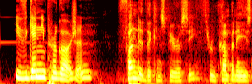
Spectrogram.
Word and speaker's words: Yevgeny Prigozhin: The other individual defendant, Yevgeny Viktorovich Prigozhin, It's pronounced Yevgeny Prigozhin. Yevgeny Prigozhin. Yeah, that's right. Yevgeny Prigozhin.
